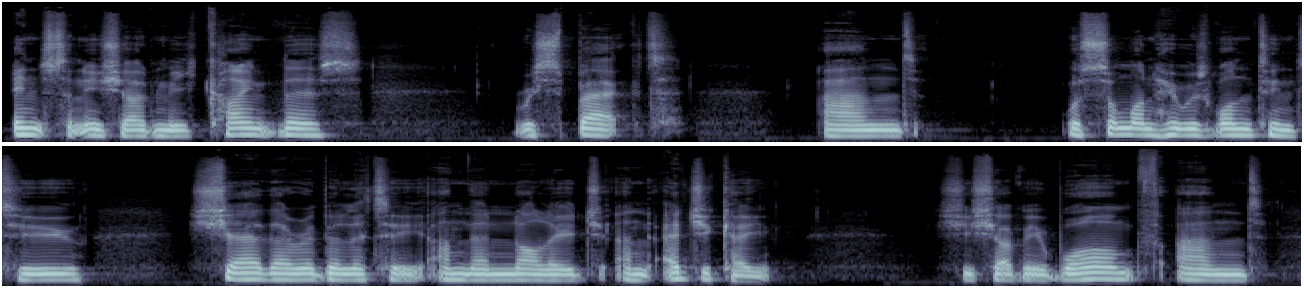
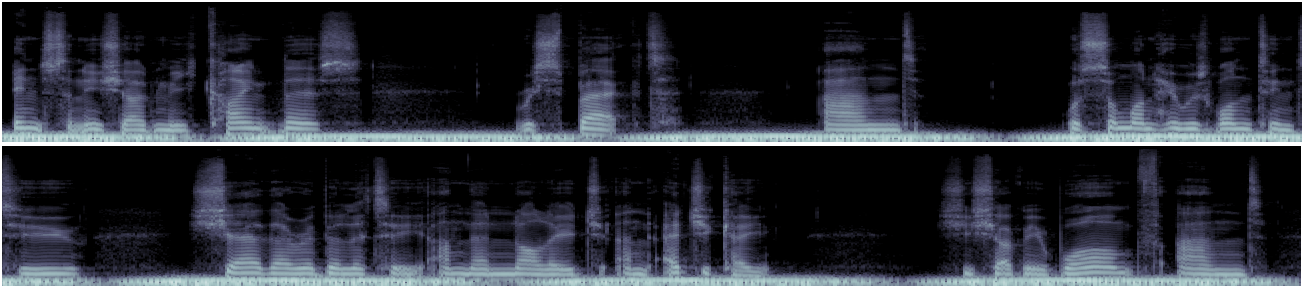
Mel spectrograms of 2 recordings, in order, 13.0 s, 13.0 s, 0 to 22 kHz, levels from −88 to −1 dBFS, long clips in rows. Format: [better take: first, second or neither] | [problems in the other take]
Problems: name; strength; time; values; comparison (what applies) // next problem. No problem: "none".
first | low rumble; loud; throughout; 7 dB below the speech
